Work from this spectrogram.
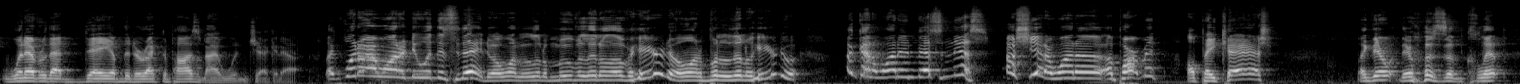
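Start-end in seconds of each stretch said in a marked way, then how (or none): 3.3-12.7 much higher, quick, laughing wonder; giddy daydreaming rich guy. Pretend. Host imagines payday as a star, giddy and high. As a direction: play a kid in a candy store with money. Imagines spending his own deposit.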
